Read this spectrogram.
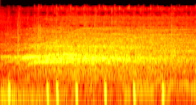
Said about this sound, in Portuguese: Pedro Amorim botar aplausos nesse momento.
